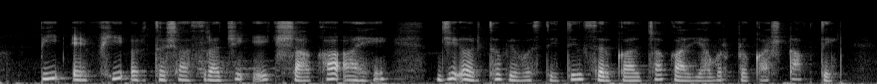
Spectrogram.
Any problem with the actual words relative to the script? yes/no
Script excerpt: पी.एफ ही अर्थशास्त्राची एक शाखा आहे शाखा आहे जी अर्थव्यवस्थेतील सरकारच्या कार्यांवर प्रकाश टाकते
yes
